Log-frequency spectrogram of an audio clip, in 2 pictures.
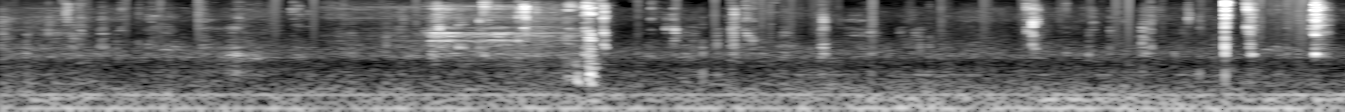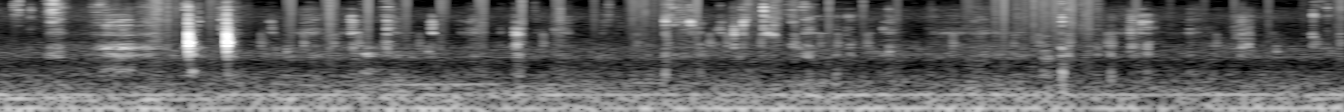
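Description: Close-up chewing and crunching of fried crab fries, with scattered wet clicks and crackles, over a steady low hum in the car cabin.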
